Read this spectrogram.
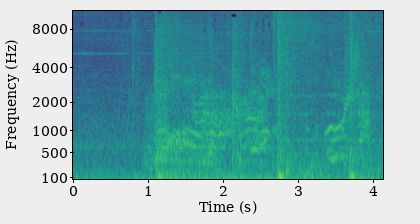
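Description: Electricity crackles and buzzes loudly.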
